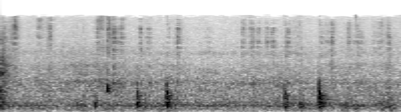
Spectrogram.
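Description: A pen writes on paper during a math lesson, its tip scratching out short strokes in quick bursts with brief pauses, close and fairly quiet.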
